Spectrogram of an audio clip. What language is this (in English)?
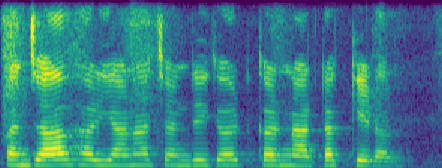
Maithili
